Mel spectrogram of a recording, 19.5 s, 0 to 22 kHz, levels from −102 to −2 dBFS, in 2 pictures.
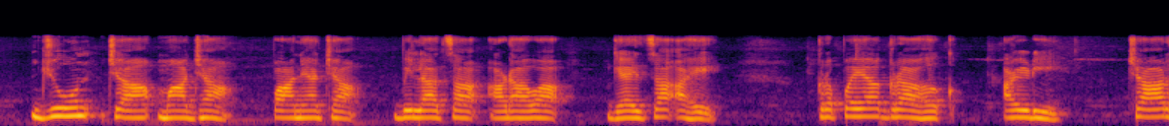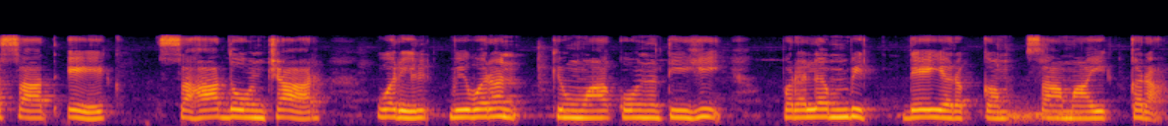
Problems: background sounds at intervals, background conversations at intervals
